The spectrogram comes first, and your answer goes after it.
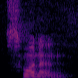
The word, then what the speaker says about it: Swinnen: Is it An Swinnen? Is It that how we is, pronounce it? yes. Swinnen.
